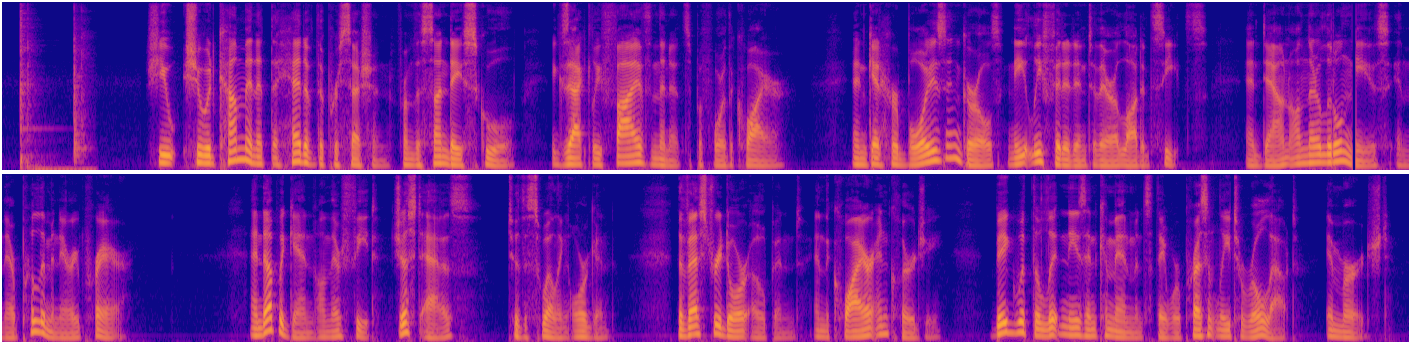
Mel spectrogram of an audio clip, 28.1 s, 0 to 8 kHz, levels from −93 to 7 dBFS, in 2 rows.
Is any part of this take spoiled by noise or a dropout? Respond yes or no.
yes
